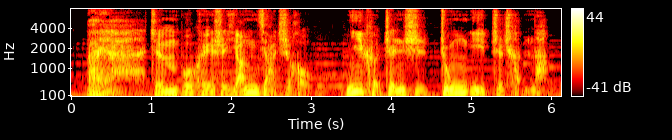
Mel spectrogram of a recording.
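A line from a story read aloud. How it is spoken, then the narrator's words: Admiring. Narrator (Chinese): 赞叹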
